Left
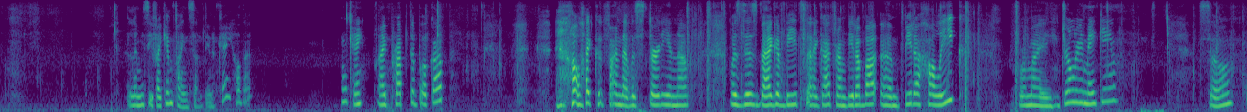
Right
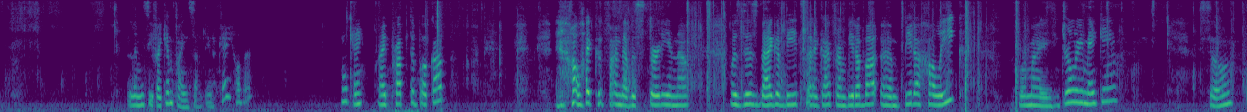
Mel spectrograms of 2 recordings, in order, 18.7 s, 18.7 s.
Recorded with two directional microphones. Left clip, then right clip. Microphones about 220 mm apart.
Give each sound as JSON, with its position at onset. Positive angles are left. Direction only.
{"t": 1.6, "sound": "a woman's voice", "side_deg": 45}
{"t": 5.0, "sound": "speech", "side_deg": 30}
{"t": 7.8, "sound": "a woman's voice", "side_deg": 50}
{"t": 17.5, "sound": "a sound", "side_deg": 45}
